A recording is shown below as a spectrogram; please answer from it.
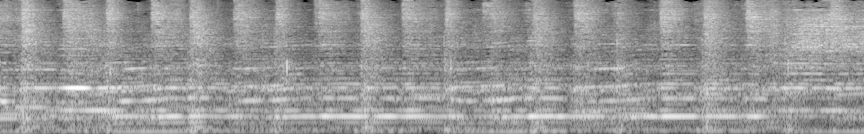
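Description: Live country band playing an instrumental passage: fiddle to the fore over acoustic guitars, accordion and a drum kit keeping a steady beat, with one long held note through most of it.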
